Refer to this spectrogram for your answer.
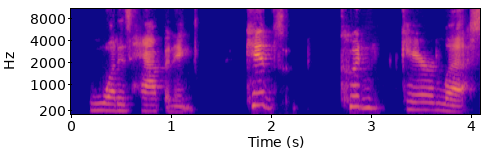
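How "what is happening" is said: put-on mortified, shocked tone. Retelling how adults in the room reacted to the lesson: imitating mortified adults. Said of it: "the adults in the room were mortified".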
